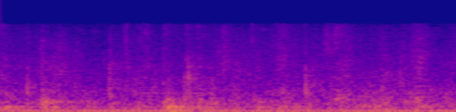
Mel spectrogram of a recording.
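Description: Footsteps of several people walking on a hard floor: irregular heel strikes, over a steady low hum.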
